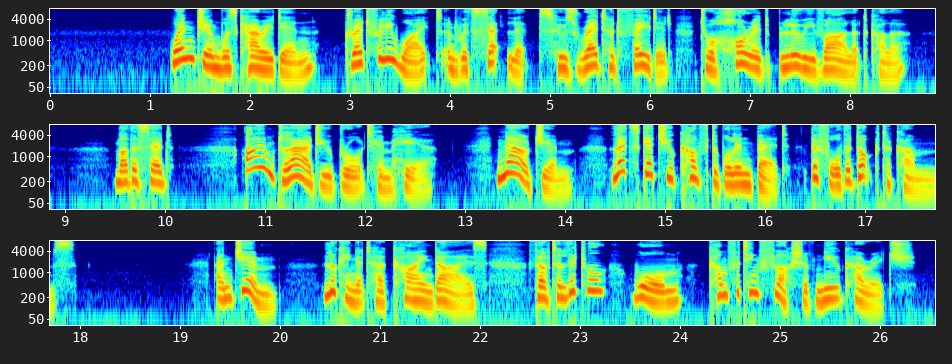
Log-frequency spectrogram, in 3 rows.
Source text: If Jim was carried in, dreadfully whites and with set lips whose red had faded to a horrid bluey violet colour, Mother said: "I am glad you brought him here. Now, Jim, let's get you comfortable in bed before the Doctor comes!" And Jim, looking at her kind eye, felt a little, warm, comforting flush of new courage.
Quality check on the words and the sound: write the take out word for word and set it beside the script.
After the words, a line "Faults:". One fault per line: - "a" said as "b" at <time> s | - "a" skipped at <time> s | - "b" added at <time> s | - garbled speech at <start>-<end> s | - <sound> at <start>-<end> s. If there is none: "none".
When Jim was carried in, dreadfully white and with set lips whose red had faded to a horrid bluey violet colour, Mother said: "I am glad you brought him here. Now, Jim, let's get you comfortable in bed before the Doctor comes!" And Jim, looking at her kind eyes, felt a little, warm, comforting flush of new courage.
Faults:
- "If" said as "When" at 1.2 s
- "whites" said as "white" at 3.4 s
- "eye" said as "eyes" at 21.6 s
